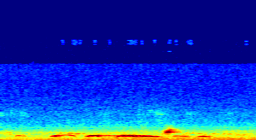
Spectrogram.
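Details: Spotted dove cooing in the 'giọng thổ' singing style, played to stir wild doves into cooing: a soft series of low, hollow coos rising and falling, then one brighter higher note, over a faint steady background hum.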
